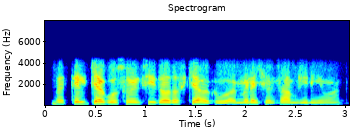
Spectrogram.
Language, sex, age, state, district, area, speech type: Kashmiri, male, 30-45, Jammu and Kashmir, Srinagar, urban, conversation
